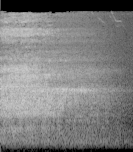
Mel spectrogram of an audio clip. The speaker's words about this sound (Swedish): Vi andas in genom näsan, fyller upp, expanderar bröstkorgen, magen med luft. Och vi släpper långsamt ut genom munnen. Tömmer ut hela andetaget. En gång till, vi andas in.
